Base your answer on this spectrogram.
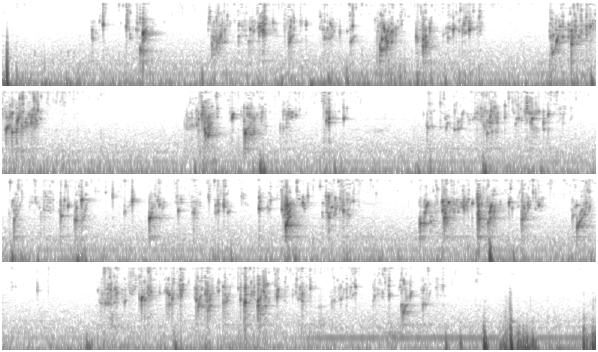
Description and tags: fish in river
fish in flow
fish, flow, river, water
